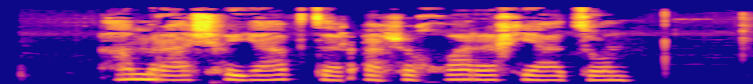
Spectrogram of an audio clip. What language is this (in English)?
Abkhazian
